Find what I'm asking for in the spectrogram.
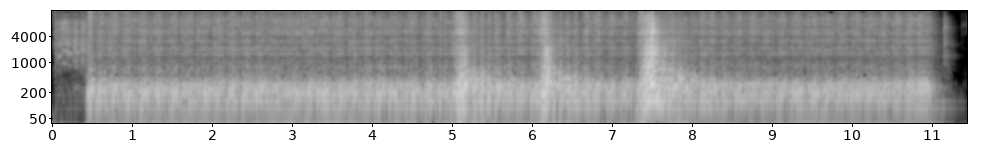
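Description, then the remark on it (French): A motorcycle engine idles with a steady low rumble, then revs three times in short bursts, each throttle blip rising sharply before settling back to idle; fairly loud, no voices. “Alors ce bruit, il me donne vraiment envie de partir en balade là maintenant et d'aller me faire un petit road trip, par exemple en Ardèche, et de me faire quelques bons lacets, comme on dit.”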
